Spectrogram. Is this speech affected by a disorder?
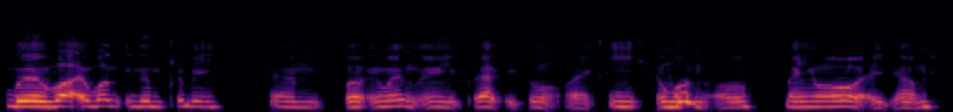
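Yes: cerebral palsy; wheelchair user.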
